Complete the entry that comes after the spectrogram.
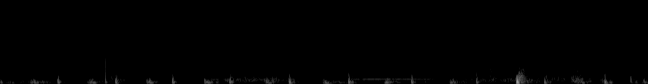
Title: intense heartbeat sounds (seriously intense*)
